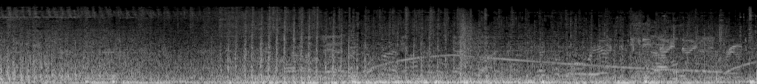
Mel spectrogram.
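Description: Helicopter rotor noise holds steady and close throughout, a thick low throbbing with a faint whine gliding down near the end, standing by near a roadside bomb scene.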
